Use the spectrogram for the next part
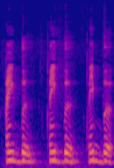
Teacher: اس میں عین موٹا ہو جاتا ہے زبان کی جڑ اوپر چلی جاتی تو وہ آپ لوگوں نے دھیان رکھنا ہے کہ زبان کی جڑ نیچے رکھنی ہے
